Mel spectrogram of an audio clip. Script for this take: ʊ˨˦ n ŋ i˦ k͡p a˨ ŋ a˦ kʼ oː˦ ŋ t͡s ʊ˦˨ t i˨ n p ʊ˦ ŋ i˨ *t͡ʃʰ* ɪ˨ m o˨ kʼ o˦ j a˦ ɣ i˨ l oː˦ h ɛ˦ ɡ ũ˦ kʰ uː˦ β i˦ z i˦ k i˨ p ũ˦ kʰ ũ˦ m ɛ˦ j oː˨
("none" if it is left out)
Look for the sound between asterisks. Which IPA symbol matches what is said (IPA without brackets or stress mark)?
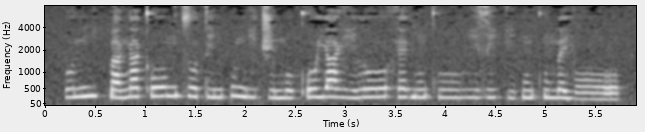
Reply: t͡ʃ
